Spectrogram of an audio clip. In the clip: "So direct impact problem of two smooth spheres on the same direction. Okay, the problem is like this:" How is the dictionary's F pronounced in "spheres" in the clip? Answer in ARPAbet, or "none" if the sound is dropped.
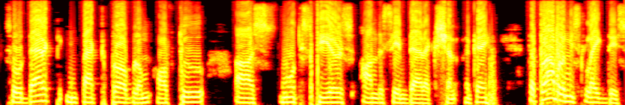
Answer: P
